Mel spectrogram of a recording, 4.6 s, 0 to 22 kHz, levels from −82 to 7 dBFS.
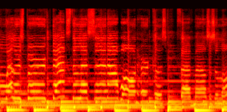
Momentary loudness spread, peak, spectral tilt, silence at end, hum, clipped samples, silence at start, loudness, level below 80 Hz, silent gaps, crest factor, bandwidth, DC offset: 3 LU; -4 dBFS; -5.5 dB/octave; 0 s; none; under 0.1%; 0 s; -18 LUFS; -24 dBFS; none; 12 dB; 16 kHz; under 0.1%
